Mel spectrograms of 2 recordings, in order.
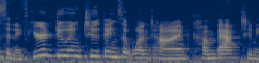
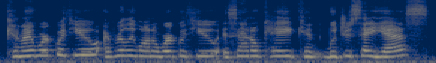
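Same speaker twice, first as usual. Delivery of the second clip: higher, softer eager plea; pleading patient; 4 semitones higher, 3 dB quieter than usual. Acted. Patient asking the clinician to take them on, pleading. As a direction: beg lightly, small and hopeful. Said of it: "the patient is the one that's saying".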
